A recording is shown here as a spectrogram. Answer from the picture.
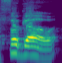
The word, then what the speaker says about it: Fagot: Last name spelled F-A-G-O-T. – That's exactly right. – And pronounced Fago.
